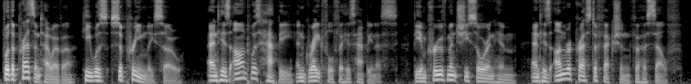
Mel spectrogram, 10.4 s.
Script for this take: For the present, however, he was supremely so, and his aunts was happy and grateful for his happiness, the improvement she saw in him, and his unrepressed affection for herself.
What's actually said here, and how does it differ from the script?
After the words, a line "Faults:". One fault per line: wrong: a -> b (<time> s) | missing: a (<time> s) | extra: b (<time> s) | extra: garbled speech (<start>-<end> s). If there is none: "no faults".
For the present, however, he was supremely so, and his aunt was happy and grateful for his happiness, the improvement she saw in him, and his unrepressed affection for herself.
Faults:
wrong: aunts -> aunt (3.5 s)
